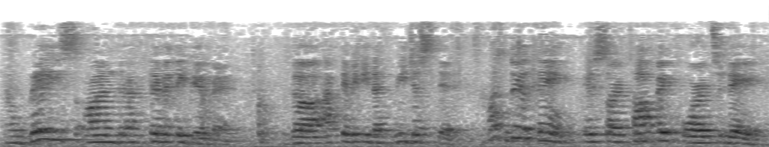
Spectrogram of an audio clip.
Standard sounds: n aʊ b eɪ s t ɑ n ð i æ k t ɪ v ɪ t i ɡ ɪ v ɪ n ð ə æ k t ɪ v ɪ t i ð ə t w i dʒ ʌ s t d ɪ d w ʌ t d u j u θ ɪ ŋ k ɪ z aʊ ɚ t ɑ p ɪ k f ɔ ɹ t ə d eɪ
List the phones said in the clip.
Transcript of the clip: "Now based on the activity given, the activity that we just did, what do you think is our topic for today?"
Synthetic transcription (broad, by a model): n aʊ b eɪ s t ɑ n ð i æ k t ɪ v ɪ t i ɡ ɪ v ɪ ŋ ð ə æ k t ɪ v ɪ t i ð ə t w i dʒ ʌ s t d ɪ d w ʌ t d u j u θ ɪ ŋ k ɪ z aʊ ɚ t ɑ p ɪ k f ɔ ɹ t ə d eɪ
